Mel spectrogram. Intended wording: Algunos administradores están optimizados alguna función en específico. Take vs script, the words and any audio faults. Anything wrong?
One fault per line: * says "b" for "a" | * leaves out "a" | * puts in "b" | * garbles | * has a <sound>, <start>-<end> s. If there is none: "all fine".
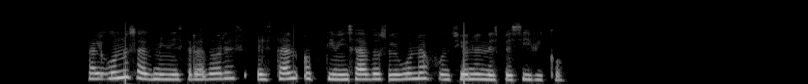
all fine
